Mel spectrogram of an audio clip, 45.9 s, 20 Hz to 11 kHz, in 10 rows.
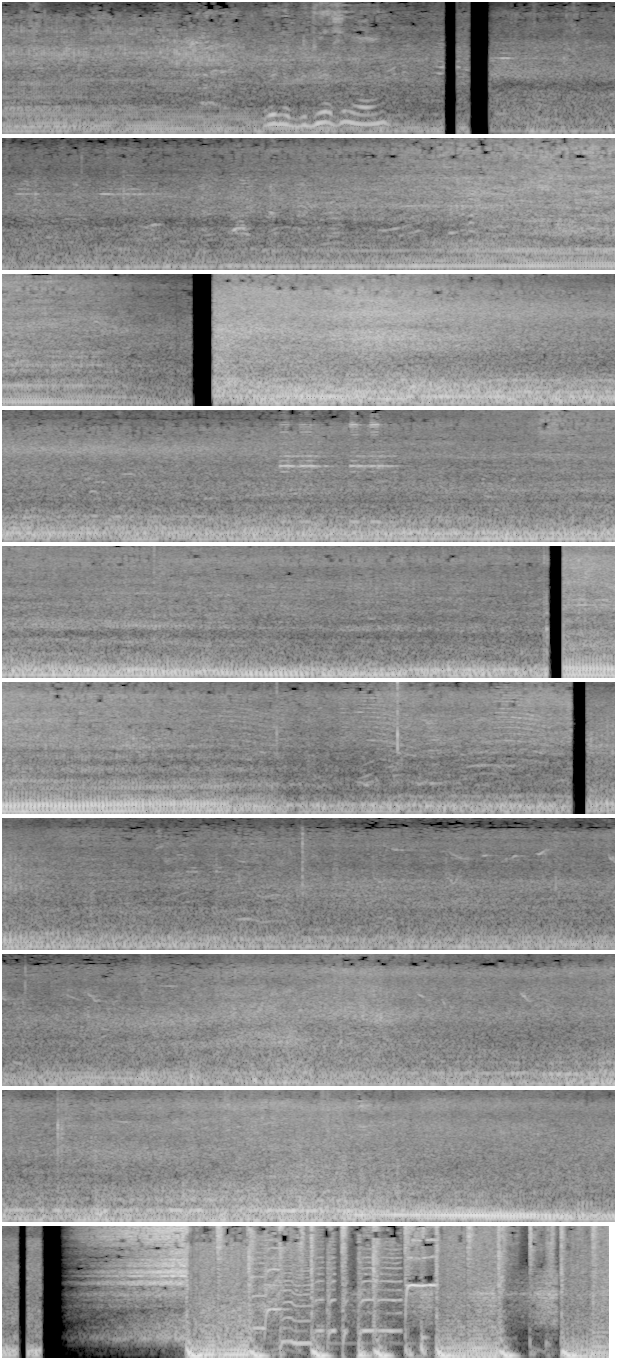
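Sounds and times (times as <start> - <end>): motorcycle engines running: 0.0 - 3.3, 6.2 - 37.7
people talking: 1.4 - 3.0, 25.0 - 27.2, 29.0 - 30.0.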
